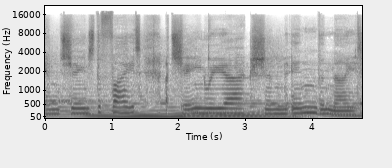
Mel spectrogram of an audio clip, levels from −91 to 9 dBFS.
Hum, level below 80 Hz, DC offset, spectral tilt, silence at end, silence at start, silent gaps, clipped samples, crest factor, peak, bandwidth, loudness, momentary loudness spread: none; -32 dBFS; under 0.1%; -3.5 dB/octave; 0 s; 0 s; none; under 0.1%; 18 dB; -6 dBFS; 18 kHz; -22 LUFS; 6 LU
